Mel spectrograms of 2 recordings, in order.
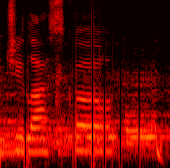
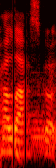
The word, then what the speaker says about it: Jalisco: It looks like to Jalisco or Jalisco. Yeah, there's no J pronunciation. I should know that. My husband speaks Spanish and I'm trying to practice too. Jalisco.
